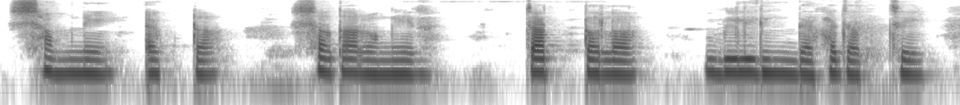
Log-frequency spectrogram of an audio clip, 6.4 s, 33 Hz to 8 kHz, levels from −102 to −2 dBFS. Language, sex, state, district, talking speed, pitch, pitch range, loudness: Bengali, female, West Bengal, Paschim Medinipur, 85 wpm, 175 Hz, 165-180 Hz, -38 LUFS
